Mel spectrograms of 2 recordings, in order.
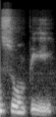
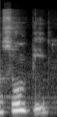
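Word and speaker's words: Soompi: So you spell it as SOOMP exclamation point. So it looks like an I.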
